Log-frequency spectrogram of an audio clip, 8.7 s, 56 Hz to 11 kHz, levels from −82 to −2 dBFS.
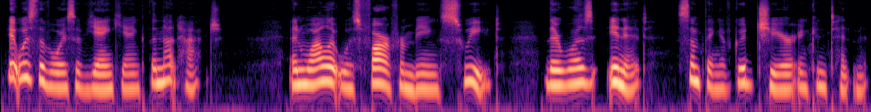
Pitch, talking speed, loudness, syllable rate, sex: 195 Hz, 185 wpm, -19 LUFS, 4.9 syllables/s, female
